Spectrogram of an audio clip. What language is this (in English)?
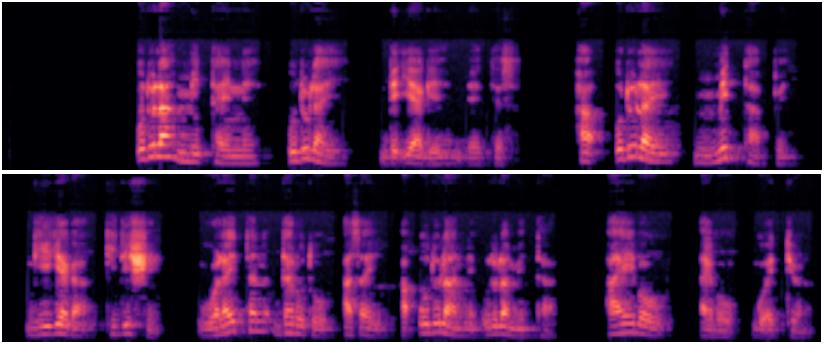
Wolaytta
